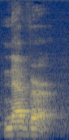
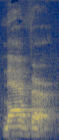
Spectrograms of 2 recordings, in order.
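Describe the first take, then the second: No difference in how they are said.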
